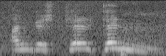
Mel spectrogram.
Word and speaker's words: Angestellten: This A is not pronounced, but this A is more pronounced. Angestellten.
